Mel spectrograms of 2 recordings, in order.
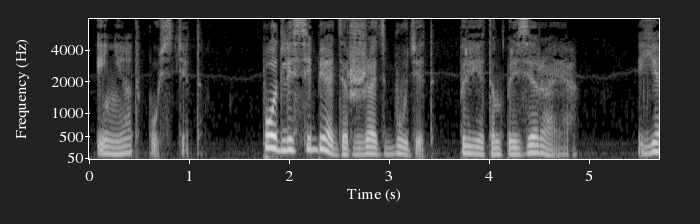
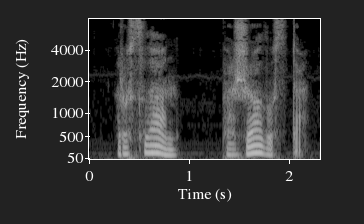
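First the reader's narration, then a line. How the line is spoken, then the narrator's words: Barely audible whisper. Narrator (Russian): Прошептала едва различимо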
